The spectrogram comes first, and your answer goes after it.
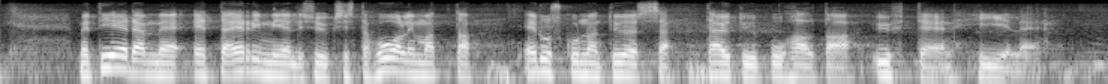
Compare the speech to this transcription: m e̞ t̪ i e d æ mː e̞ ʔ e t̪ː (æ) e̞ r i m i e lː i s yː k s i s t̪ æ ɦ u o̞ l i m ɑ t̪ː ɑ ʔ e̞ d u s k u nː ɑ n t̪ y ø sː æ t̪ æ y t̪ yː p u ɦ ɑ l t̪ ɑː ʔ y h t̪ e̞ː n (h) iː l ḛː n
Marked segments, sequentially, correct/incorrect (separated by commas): correct, correct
